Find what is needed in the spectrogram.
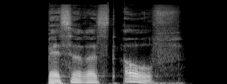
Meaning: second-person singular subjunctive I of aufbessern
- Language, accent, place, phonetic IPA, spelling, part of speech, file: German, Germany, Berlin, [ˌbɛsəʁəst ˈaʊ̯f], besserest auf, verb, De-besserest auf.ogg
